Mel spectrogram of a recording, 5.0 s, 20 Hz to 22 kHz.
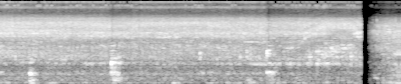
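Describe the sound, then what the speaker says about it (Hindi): About 1500 grams of chicken sizzles loudly in a pot, with a steady frying hiss and a few scraping stirs along the way; the sound cuts off abruptly near the end. "बहुत अच्छे तरीके से इसको फ्राई करेंगे कि जब तक गोश्त की रंगत ना बदल जाए"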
